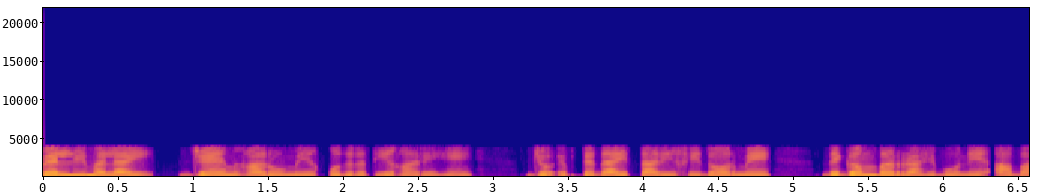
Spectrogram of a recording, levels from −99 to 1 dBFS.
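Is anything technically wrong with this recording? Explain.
Yes. The whole speech clip carries plainly audible Bluetooth CVSD headset codec damage. Nothing passes above 3.8 kHz. Each sample is coded as a single up-or-down bit, which fits a 64 kbps link. S sounds turn scratchy, and a granular hiss lies underneath.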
